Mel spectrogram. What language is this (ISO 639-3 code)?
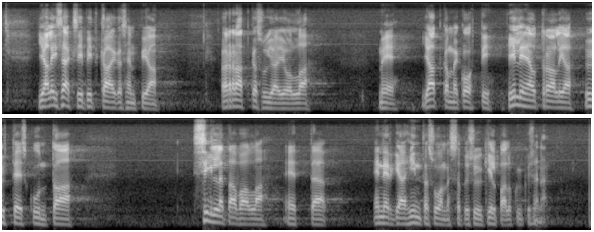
fin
